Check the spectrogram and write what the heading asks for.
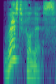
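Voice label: "restfulness", English, British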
